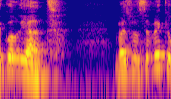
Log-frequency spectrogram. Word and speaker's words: Goliat: No hebraico de Israel, que é o hebraico dos Faradim, o hebraico dos países árabes, o hebraico que a maior população de Israel fala, o Taf com pontinho ou sem pontinho é pronunciado como T. Aí já é a influência do árabe. Então fica David e Goliat.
